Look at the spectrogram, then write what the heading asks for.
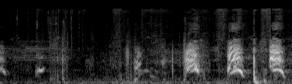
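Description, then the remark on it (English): A dog barks three times in quick succession, loud, after a few softer yips and snuffling sounds at the start. “dog, Cyril, loves heading into work”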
